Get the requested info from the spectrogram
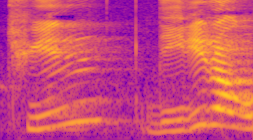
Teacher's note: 뒷 닐이라고 발음이 돼요. 보다시피 니은 소리가 덧나요. 그쵸? 이게 니은 소리가 덧난다라고 얘기를 하는 거예요.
